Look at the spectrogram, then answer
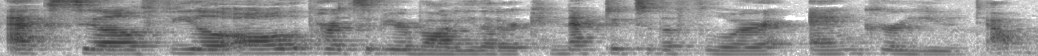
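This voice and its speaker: A woman leading a guided body scan meditation as an instructor, gentle and measured, with long pauses between phrases. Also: medium pitch, steady tone, echoey room, a little hiss or hum.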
